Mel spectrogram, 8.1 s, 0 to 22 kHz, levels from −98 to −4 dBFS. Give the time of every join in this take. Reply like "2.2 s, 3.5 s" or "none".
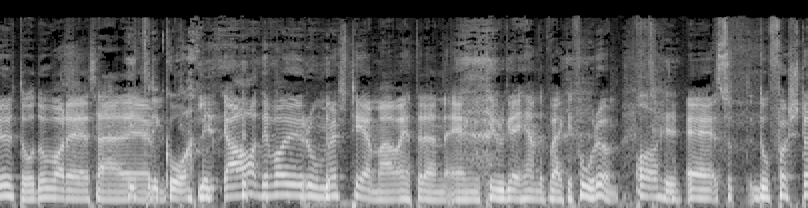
none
